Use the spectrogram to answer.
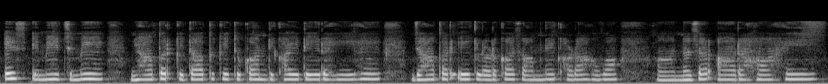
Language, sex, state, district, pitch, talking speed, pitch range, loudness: Hindi, female, Rajasthan, Jaipur, 230 Hz, 165 wpm, 225-240 Hz, -18 LUFS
